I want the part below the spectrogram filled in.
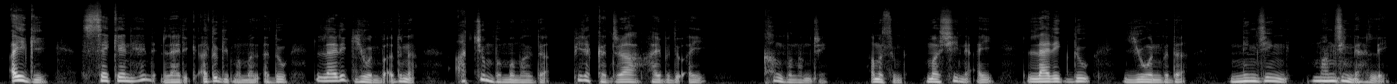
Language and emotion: Manipuri, fearful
